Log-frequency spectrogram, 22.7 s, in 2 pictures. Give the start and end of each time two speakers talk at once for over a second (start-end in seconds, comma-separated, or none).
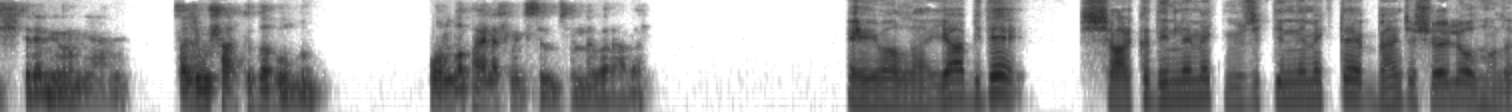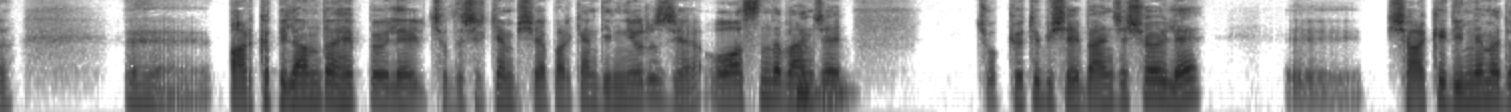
none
